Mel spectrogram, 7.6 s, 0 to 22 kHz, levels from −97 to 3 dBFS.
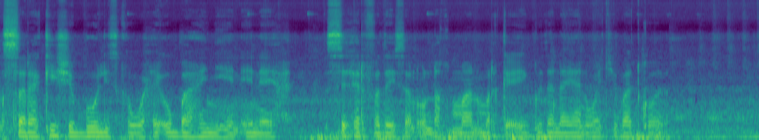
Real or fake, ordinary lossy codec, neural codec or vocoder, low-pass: real; none; none; none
